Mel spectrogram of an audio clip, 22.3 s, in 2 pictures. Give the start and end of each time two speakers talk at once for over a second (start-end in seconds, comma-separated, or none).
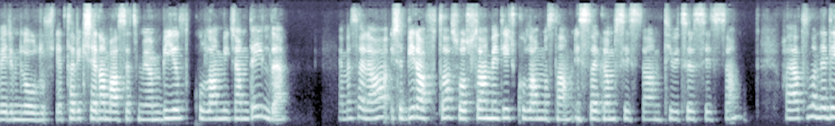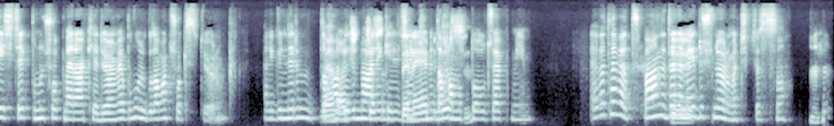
15.4-17.5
